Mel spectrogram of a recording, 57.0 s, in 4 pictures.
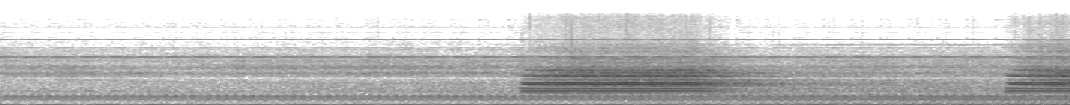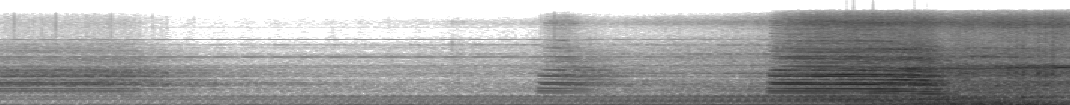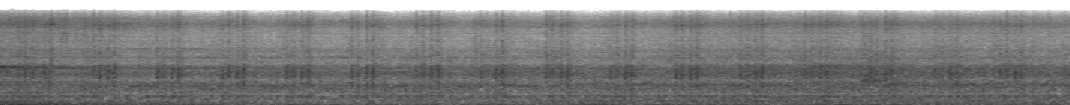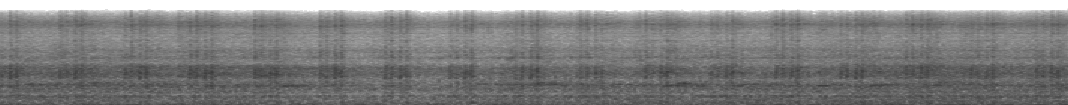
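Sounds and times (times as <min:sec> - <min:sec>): train horn chord: 0:07.0 - 0:09.8, 0:13.4 - 0:16.7, 0:21.4 - 0:22.8, 0:24.4 - 0:29.6
train cars rumbling past: 0:20.2 - 0:57.0
wheels clacking over rail joints: 0:27.5 - 0:57.0.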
